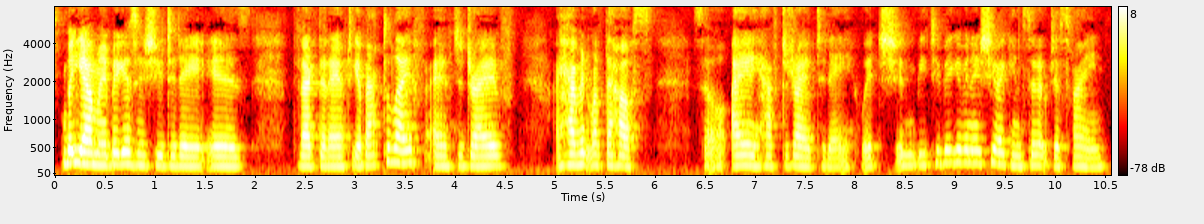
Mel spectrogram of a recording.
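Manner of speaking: usual speaking voice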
